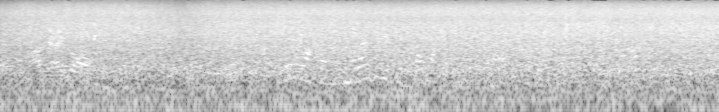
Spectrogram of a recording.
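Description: Water splashes and rushes steadily from a large fountain.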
